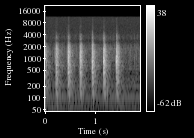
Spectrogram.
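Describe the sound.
Knocking on an embassy door: six evenly spaced, sharp knocks at a steady rhythm, moderately loud and heard alone.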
